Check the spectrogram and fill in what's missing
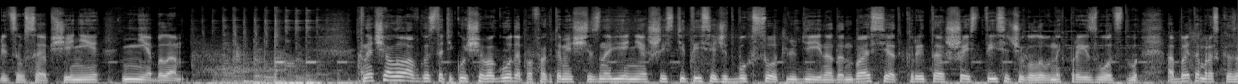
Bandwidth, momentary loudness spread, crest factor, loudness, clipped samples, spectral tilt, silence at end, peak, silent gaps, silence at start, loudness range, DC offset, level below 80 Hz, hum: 16 kHz; 5 LU; 12 dB; -18 LUFS; under 0.1%; -4.5 dB/octave; 0 s; -6 dBFS; none; 0 s; 2 LU; under 0.1%; -28 dBFS; none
